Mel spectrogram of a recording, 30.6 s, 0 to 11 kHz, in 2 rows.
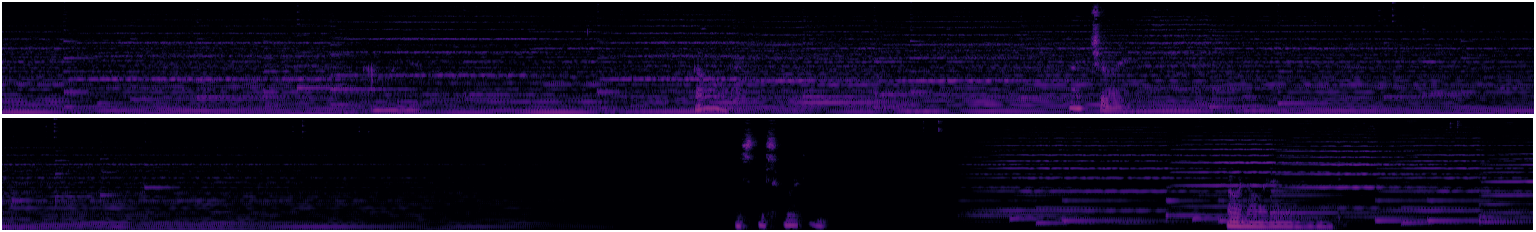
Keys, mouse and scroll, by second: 11.3 ctrl+z.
